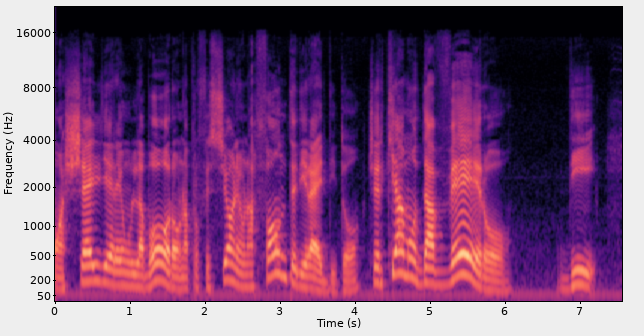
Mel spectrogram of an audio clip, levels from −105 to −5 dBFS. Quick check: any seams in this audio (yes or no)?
yes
